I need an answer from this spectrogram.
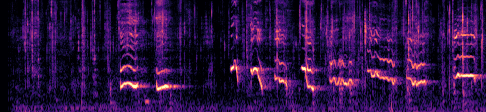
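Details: American Cocker Spaniel indoors making a series of high, sliding whines and yelps, each brief and falling in pitch, about eight in six seconds, with clicks and handling noises in between.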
